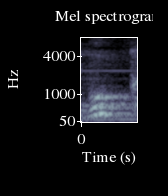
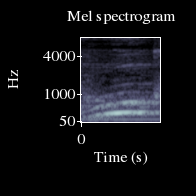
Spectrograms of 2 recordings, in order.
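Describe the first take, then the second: First: The vowel is said short and quick. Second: The vowel is said long and slow. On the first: The speaker calls it wrong. "भूख नहीं बोलते हैं" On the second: The speaker calls it right. "आराम से बोलते हैं"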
